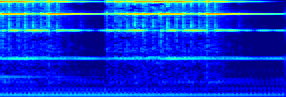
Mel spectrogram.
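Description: An old-style telephone bell rings in one sustained burst of bright, metallic jangling lasting over a second, loud and steady before fading slightly at the end, with no voices.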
